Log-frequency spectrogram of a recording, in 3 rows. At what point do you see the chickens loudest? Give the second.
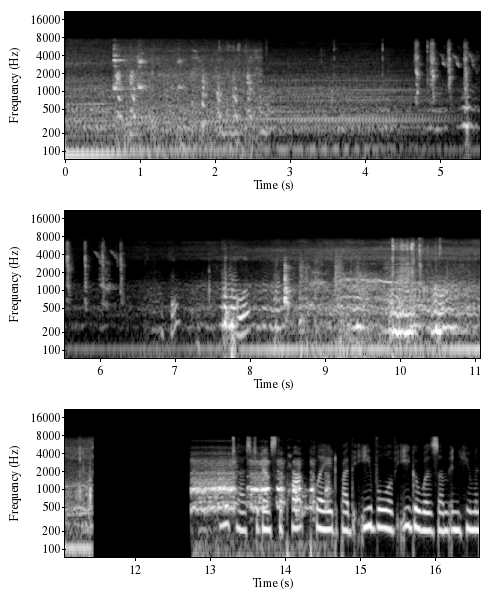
14 s.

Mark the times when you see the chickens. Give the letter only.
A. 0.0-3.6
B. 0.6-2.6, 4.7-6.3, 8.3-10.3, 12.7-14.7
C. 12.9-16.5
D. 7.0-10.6
B.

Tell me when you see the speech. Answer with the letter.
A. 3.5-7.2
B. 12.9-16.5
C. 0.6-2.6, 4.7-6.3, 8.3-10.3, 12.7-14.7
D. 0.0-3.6
B.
